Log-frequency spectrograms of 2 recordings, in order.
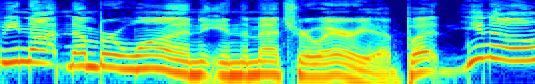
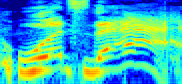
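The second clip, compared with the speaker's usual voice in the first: higher put-on DJ voice; radio voice; 8 semitones higher than usual. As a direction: keep the radio voice going. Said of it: "I don't like this voice".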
